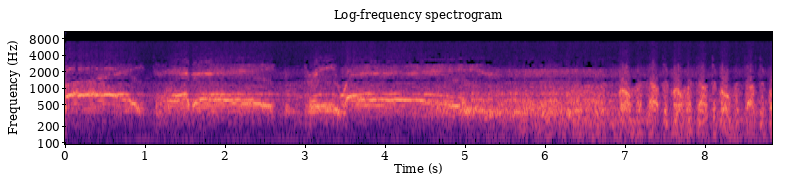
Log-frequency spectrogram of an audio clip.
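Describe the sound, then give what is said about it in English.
The famous talking Bromo Seltzer train sound effect: a moaning, voice-like train whistle tone drones and bends for several seconds, then gives way to a steady rhythm of sharp steam-engine chuffs, imitating a talking locomotive. “Meanwhile, here's a friendly tip from an old pal, our famous talking Bromo Seltzer train.”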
